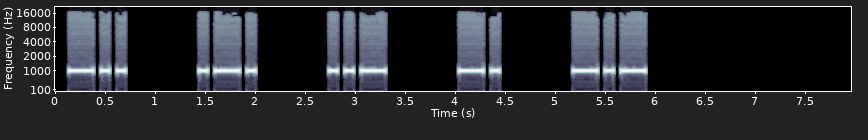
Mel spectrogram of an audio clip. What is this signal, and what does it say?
Morse code, heard as a keyed tone, about 15 wpm, spaced as for 8 wpm, 1000 Hz. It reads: DRUNK
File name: qotdfiles / 8wpm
